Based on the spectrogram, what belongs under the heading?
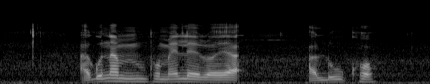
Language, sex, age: Swati, male, 23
